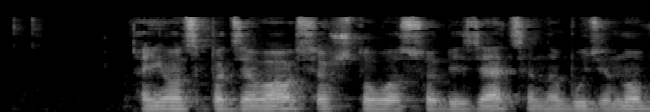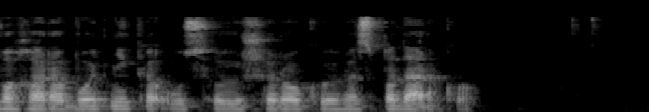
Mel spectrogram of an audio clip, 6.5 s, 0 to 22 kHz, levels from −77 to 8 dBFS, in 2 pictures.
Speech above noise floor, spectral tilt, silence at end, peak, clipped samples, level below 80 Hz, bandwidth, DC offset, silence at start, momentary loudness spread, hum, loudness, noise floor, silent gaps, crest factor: 34 dB; -3 dB/octave; 0.9 s; -4 dBFS; under 0.1%; -64 dBFS; 12 kHz; under 0.1%; 0.65 s; 9 LU; none; -24 LUFS; -59 dBFS; none; 22 dB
